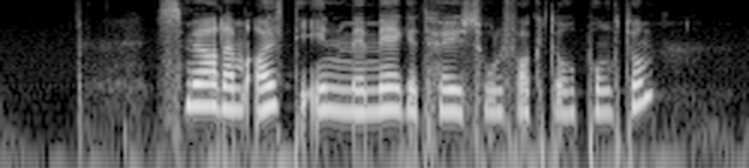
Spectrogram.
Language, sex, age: Norwegian, female, 29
